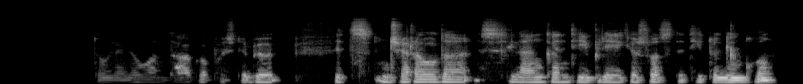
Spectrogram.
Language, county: Lithuanian, Utena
